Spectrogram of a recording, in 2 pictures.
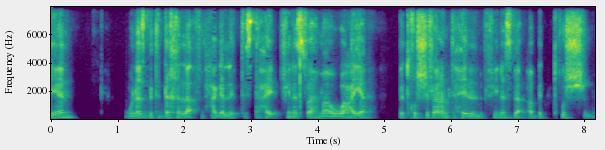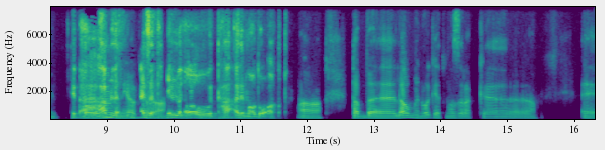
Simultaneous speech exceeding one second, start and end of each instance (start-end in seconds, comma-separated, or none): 8.6-9.9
